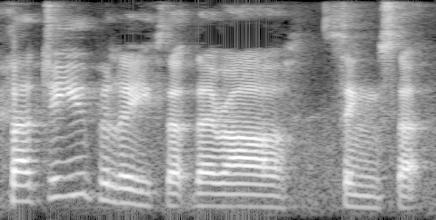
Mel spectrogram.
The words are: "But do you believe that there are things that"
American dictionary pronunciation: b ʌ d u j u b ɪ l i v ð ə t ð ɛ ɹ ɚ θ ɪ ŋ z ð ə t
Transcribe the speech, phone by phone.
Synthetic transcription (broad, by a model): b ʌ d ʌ j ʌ b ɪ l i v ð ə t ð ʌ ɹ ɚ θ ɪ ŋ z ð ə t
